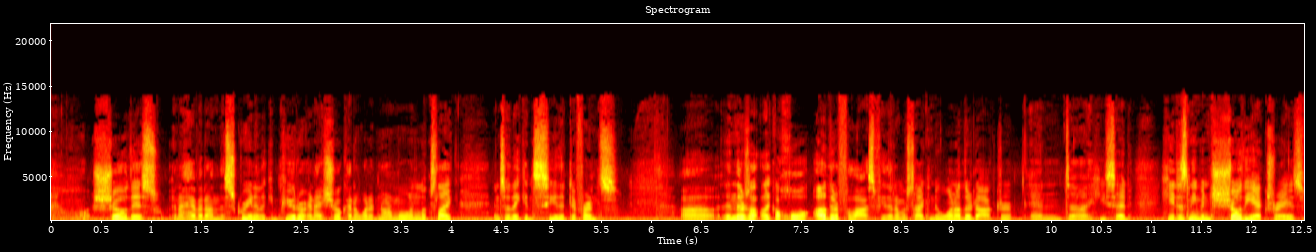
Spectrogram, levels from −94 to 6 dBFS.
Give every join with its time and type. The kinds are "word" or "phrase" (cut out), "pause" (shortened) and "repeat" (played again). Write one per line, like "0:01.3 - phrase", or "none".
none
